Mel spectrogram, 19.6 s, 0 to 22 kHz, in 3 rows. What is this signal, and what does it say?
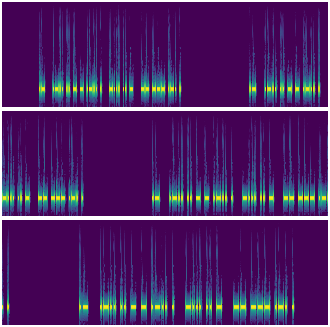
Morse code, heard as a keyed tone, about 45 wpm, 700 Hz. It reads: A LITTLE BIT MORE A LITTLE BIT MORE A LITTLE BIT MORE A LITTLE BIT MORE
